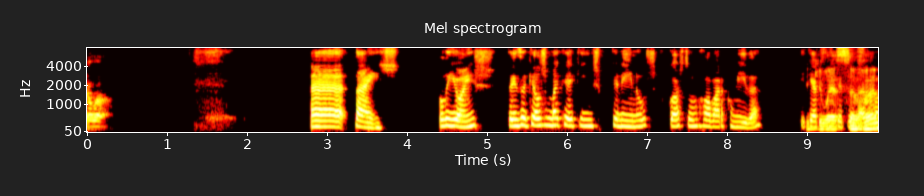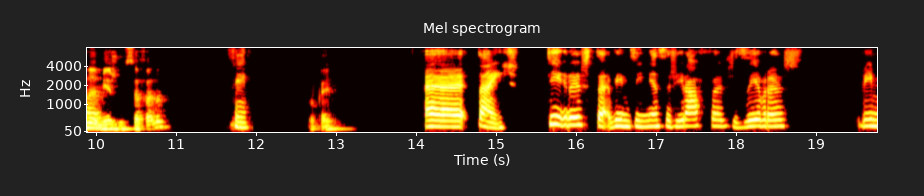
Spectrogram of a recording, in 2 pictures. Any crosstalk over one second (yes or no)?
yes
